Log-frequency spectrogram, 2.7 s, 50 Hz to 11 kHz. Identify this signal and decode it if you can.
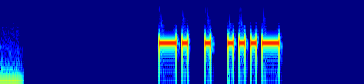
Morse code, heard as a keyed tone, about 28 wpm, 700 Hz. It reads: NEV
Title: USA Call Sign Postfixes - 3 Letters 28wpm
